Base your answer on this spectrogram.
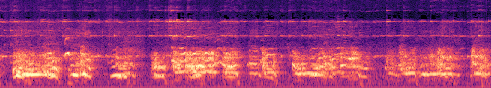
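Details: Young hounds on a park outing, including three Gascon dogs under nine months and a Norwegian Elkhound, bay and bark in dense overlapping bursts, some drawn-out howling notes, a near-constant chorus with a thin high tone in the background.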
